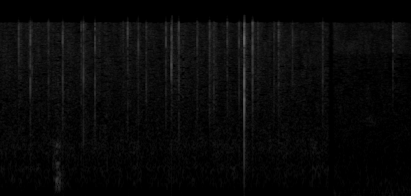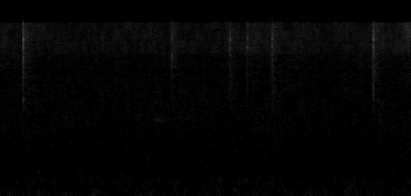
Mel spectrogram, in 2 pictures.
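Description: Knitting needles click and tap softly against each other.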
